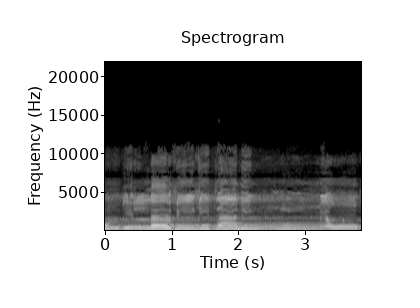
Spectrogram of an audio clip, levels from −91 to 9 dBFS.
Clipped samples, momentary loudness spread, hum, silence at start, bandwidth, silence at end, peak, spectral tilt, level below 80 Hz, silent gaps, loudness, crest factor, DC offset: under 0.1%; 10 LU; none; 0 s; 11 kHz; 0 s; -8 dBFS; -4 dB/octave; -62 dBFS; none; -23 LUFS; 16 dB; under 0.1%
